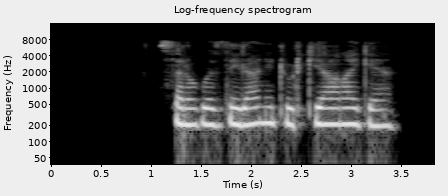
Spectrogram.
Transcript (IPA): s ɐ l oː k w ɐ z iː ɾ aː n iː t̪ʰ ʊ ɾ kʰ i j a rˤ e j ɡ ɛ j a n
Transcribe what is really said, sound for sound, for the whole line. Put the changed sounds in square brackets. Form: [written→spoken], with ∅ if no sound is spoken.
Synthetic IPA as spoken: s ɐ [l→ɾ] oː k w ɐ z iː ɾ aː n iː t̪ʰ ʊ ɾ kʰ i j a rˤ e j ɡ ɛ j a n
